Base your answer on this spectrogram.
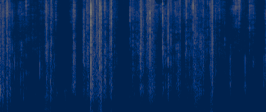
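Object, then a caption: Plastic leaves of an artificial plant. Long nails rub and flick the leaves of an artificial plastic plant in a black pot. Dry, bright crinkling and crackling rustles come in quick bursts, with little low end and almost no ring after each touch.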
